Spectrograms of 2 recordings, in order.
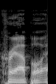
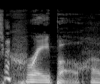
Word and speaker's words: Crapo: Excuse me, it's not Crapo. Everybody knows that. It's Crapo, okay? – Oh. – It's spelled C-R-A-P-O, but apparently it's a capital A. So it's Crapo.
